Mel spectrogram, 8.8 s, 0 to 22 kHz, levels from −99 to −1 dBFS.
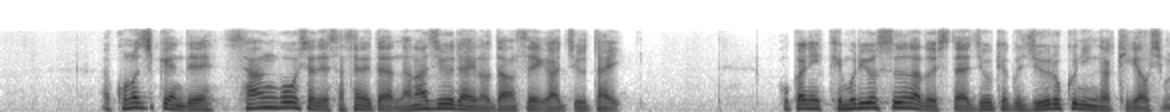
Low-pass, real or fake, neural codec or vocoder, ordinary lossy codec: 7.2 kHz; fake; codec, 16 kHz, 2 kbps, FunCodec, trained on Chinese and English, 25 frames a second; Opus, 32 kbps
